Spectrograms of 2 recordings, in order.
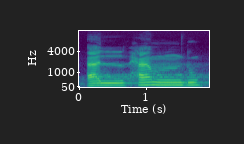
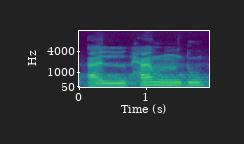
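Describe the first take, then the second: The two takes are said the same way.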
